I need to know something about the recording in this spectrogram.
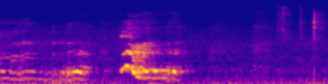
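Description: A dog grumbles and whines while playing.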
